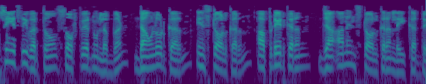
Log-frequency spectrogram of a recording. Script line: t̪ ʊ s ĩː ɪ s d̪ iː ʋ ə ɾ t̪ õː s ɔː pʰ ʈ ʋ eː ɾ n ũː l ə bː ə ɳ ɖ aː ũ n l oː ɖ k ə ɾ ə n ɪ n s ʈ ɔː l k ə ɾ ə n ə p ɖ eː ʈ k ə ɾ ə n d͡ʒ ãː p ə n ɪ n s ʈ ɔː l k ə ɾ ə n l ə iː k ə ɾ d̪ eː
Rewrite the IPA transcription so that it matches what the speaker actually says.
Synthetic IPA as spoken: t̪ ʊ s ĩː ɪ s d̪ iː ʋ ə ɾ t̪ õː s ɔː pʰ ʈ ʋ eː ɾ n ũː l ə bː ə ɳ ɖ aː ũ n l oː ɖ k ə ɾ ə n ɪ n s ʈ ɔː l k ə ɾ ə n ə p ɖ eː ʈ k ə ɾ ə n d͡ʒ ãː ʔ ə n ɪ n s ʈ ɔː l k ə ɾ ə n l ə iː k ə ɾ d̪ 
